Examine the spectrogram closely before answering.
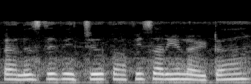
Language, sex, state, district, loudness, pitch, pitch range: Hindi, female, Punjab, Pathankot, -12 LUFS, 240 Hz, 230-245 Hz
